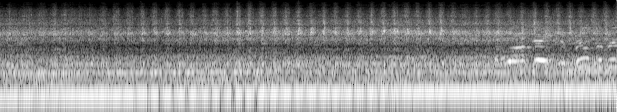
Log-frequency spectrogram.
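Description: A tractor engine roars and drones steadily in the distance.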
